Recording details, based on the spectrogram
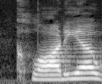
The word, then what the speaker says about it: Claudia: So, and me personally, like my name is Claudia. Ever since I was little, I've always associated name like Claudia with cloud, because like in Portuguese, my name is pronounced Claudia. Mm-hmm. So it's like cloud.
